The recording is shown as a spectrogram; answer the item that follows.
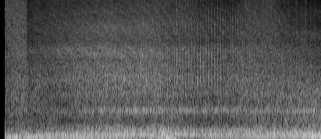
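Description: A van driving along a road: steady engine and tyre rumble.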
